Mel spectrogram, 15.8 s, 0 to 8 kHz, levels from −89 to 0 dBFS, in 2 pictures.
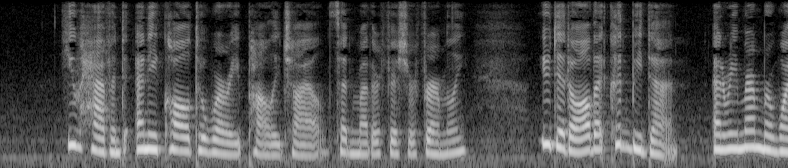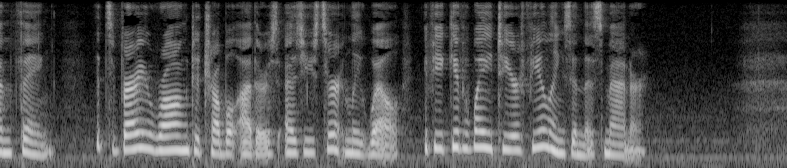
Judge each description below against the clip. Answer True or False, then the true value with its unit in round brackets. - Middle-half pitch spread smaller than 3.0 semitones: False (5.2 semitones)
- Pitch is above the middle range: True (200 Hz)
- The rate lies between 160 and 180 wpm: True (165 wpm)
